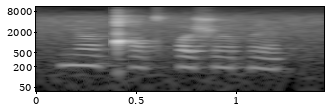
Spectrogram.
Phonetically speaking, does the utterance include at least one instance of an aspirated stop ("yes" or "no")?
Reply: yes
